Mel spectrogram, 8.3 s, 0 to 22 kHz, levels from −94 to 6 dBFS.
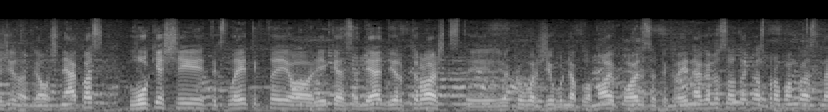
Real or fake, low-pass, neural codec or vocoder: real; 10.8 kHz; none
